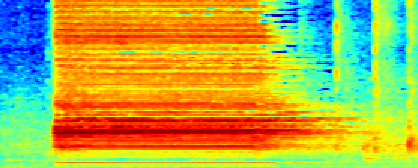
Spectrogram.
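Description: Gymnasium scoreboard buzzer sounding one long, steady blast of about two seconds, ringing off the gym walls as it dies away; it marks the end of a wrestling period.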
